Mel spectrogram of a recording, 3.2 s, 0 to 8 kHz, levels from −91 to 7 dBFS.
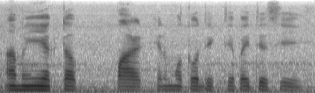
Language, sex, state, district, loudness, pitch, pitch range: Bengali, male, West Bengal, Cooch Behar, -18 LUFS, 115 Hz, 105-120 Hz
